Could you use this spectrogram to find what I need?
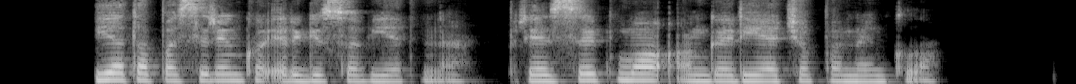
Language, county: Lithuanian, Vilnius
